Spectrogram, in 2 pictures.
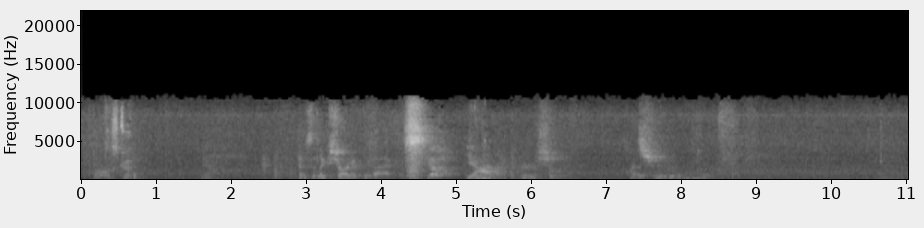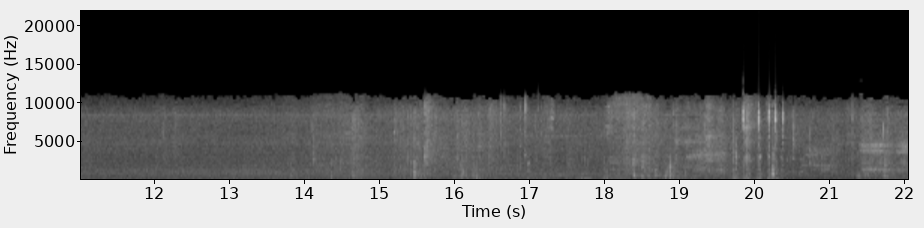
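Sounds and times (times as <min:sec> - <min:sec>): steady background hiss: 0:00.0 - 0:22.0.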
